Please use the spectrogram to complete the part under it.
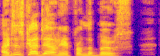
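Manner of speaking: out of breath, winded. Retelling a wrestling match, acting out Bobby Heenan running in from the booth: retelling Bobby Heenan out of breath. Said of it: "And Heenan's out of breath".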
